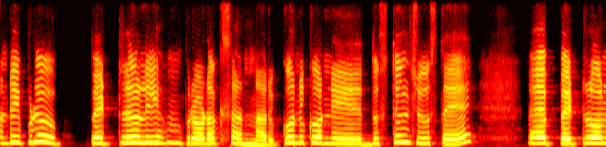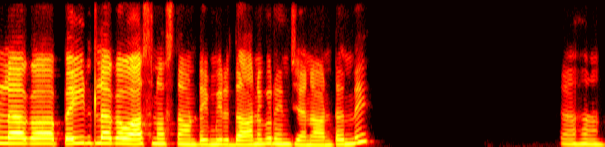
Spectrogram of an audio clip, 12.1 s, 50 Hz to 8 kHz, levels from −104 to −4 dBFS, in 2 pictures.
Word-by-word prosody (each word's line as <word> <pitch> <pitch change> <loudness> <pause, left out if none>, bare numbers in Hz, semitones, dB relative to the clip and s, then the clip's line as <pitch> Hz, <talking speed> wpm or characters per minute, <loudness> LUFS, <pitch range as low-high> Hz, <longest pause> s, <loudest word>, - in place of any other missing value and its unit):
అంటే 310 +3 -4
ఇప్పుడు 340 +4 -1 0.5
petroleum 320 +2 +1 0.2
products 275 +2 +1
అంటున్నారు. 235 -4 -1
కొన్ని 330 0 +1
కొన్ని 295 -3 +1 0.3
దుస్తులు 355 +7 -2
చూస్తే 290 -3 -2 0.9
ఎ - - +8 0.2
పెట్రోల్‌లాగా, 285 0 +5 0.2
పెయింట్‌లాగా 295 0 +1
వాసనోస్తా 265 0 +1
ఉంటాయి. 240 0 -5
మీరు 240 -1 -4
దాని 235 +2 -1
గురించేనా 245 -4 -4
అంటుంది? 250 - -4 2.1
ఆహా! 250 0 -7
280 Hz, 95 wpm, -23 LUFS, 255-305 Hz, 2.1 s, ఎ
